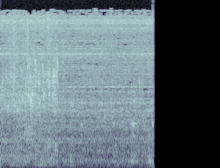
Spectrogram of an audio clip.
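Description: Tap water runs into a pot.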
